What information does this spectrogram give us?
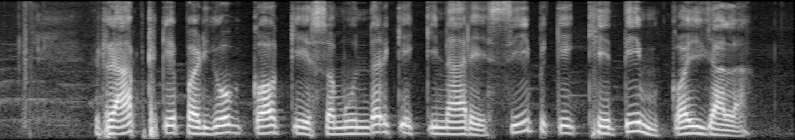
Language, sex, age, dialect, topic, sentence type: Bhojpuri, male, 18-24, Southern / Standard, agriculture, statement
